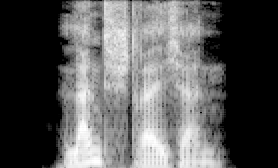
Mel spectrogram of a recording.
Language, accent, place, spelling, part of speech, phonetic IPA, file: German, Germany, Berlin, Landstreichern, noun, [ˈlantˌʃtʁaɪ̯çɐn], De-Landstreichern.ogg
- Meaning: dative plural of Landstreicher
